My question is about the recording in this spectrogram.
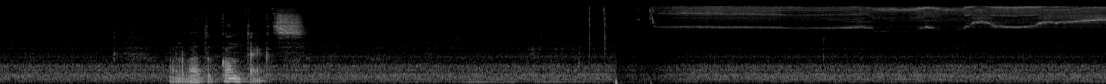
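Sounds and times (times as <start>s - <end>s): click: 5.9s - 6.5s
high-pitched electronic whine: 6.5s - 11.0s.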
